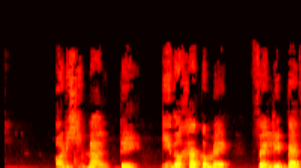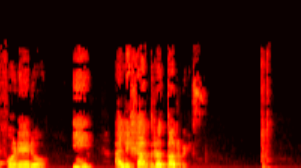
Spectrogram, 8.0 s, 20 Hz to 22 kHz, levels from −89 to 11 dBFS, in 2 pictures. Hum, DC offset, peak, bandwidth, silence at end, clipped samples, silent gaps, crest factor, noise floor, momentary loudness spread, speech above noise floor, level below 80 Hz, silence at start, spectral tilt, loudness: none; under 0.1%; -2 dBFS; 16 kHz; 0.45 s; under 0.1%; none; 18 dB; -70 dBFS; 20 LU; 52 dB; -72 dBFS; 0.75 s; -3 dB/octave; -19 LUFS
